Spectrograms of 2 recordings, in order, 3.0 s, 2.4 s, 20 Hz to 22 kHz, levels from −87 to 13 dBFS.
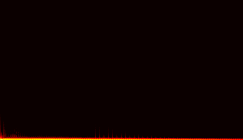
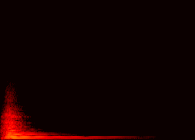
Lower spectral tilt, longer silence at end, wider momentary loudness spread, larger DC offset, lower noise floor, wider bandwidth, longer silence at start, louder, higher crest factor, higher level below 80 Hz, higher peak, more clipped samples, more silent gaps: first, -18.5 dB/octave vs -2.5 dB/octave; second, 0.55 s vs 1.2 s; second, 18 LU vs 23 LU; neither; second, -42 dBFS vs -86 dBFS; second, 0.4 kHz vs 9 kHz; about the same, 0 s vs 0 s; first, -20 LUFS vs -40 LUFS; about the same, 18 dB vs 20 dB; first, -22 dBFS vs under -90 dBFS; first, 0 dBFS vs -24 dBFS; neither; neither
